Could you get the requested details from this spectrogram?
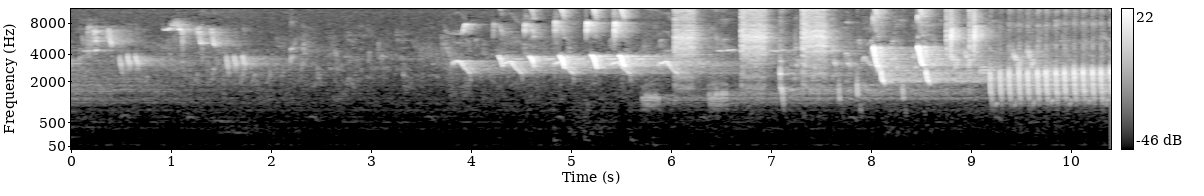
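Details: Common nightingale (Luscinia megarhynchos) song: soft high whistles, then loud varied phrases of repeated sharp notes and buzzy bursts, ending in a rapid rattling trill; nothing else intrudes.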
